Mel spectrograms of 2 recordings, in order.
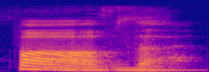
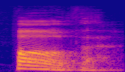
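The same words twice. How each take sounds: First: It is said slowly with a strong th. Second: It is said at normal conversational speed. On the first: "First slowly and saying the th sound strongly" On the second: "And now at normal speed"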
